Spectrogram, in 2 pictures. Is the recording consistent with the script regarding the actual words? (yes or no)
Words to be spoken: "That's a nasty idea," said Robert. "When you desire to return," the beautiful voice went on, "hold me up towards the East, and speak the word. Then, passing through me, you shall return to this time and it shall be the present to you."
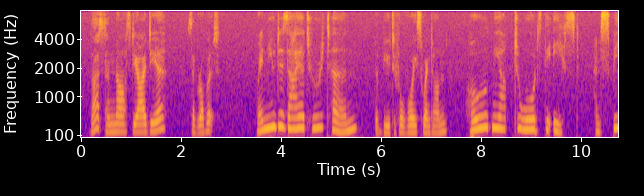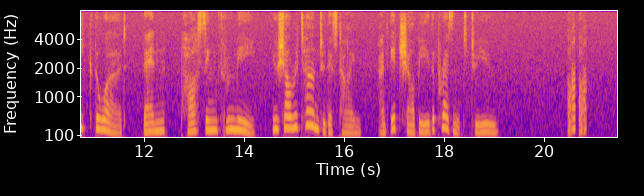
yes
